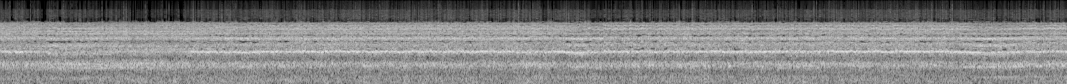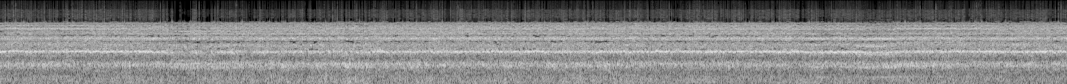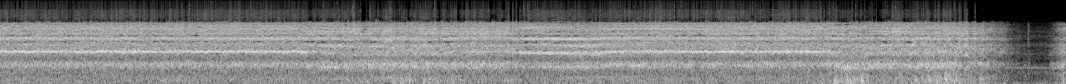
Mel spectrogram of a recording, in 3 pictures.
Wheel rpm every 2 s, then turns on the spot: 230, 230, 230, 230, 230, 230, 230, 230, 230, 230, 230, 240, 220, 220, 230, 130.
none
